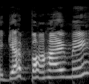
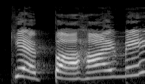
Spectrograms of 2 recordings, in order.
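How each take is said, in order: First: Loud repeated rebuke; congregation echo. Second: Slow, loud stern command; stern rebuke. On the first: Pastor and congregation repeating the rebuke loudly. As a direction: say it with the people. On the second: Pastor leading congregation in Jesus' rebuke, loud. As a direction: rebuke him firmly. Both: Shown as a demonstration. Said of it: "Say it with me".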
